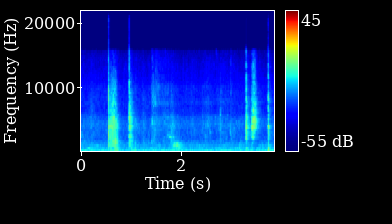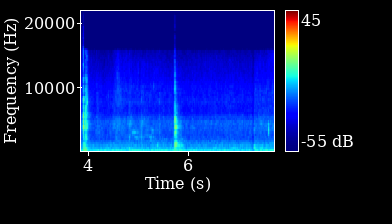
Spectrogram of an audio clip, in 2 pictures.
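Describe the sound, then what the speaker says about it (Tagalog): Sautéed pancit bihon canton with fish sauce being stirred in a pan, soft sizzling under repeated sharp scrapes and clinks of a utensil against the metal, close and irregular. "Halo-haloin lang po natin para po talagang talab na talab yung patis sa ating paggigisa"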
